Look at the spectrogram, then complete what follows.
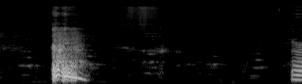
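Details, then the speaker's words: A child gives one sharp cough while playing an online game, with game music in the background; she has been coughing repeatedly and says her throat hurts. "Sorry I'm coughing."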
